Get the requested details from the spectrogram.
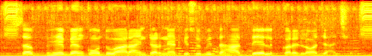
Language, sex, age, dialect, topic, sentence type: Maithili, male, 31-35, Angika, banking, statement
